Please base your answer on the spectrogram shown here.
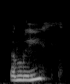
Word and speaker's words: Alice: it's an uncle actually in that era it might have been spelled Alice but it's pronounced Elise no I'm just I'm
